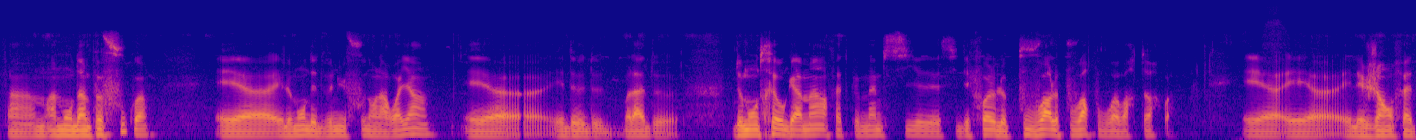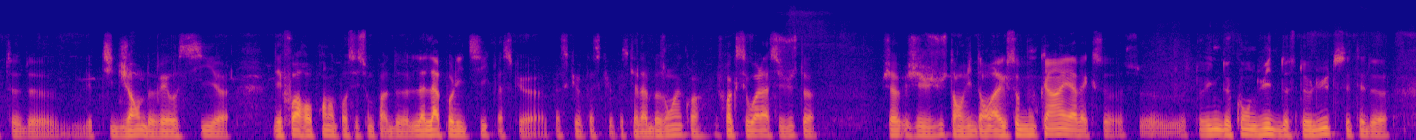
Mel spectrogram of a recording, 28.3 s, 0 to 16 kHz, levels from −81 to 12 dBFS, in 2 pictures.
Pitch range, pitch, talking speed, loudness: 85-95 Hz, 90 Hz, 230 wpm, -21 LUFS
